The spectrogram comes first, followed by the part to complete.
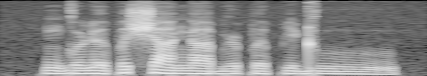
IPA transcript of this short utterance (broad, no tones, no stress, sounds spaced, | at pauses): ŋ ɡ o ɳ ə p ə ʃ a ŋ a b ə˞ p ə p i ɖ uː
